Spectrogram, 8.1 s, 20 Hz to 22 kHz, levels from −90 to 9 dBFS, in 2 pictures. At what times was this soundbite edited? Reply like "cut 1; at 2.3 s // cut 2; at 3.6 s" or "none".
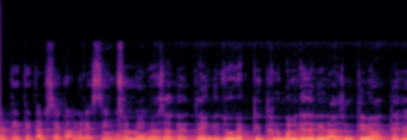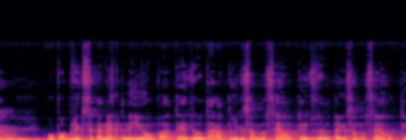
cut 1; at 1.1 s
